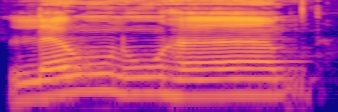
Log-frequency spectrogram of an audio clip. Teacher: لام کو واو کے ساتھ ملانا ہے، واو لین ہے، بغیر کھینچے پڑیں گے، نون کو نون سے ادا کریں گے، ہا کے ساتھ الف مدہ ہے، ایک اطمینان میں کھینچیں گے.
